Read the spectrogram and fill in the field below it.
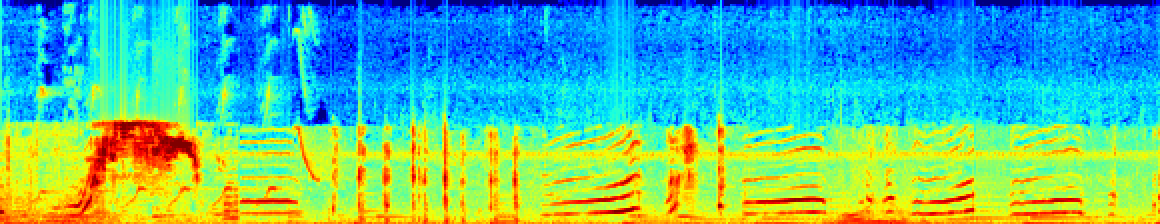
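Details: Young monkeys fighting on a tree trunk give loud, shrill squeals in quick, uneven bursts, opening with a harsh screech.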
